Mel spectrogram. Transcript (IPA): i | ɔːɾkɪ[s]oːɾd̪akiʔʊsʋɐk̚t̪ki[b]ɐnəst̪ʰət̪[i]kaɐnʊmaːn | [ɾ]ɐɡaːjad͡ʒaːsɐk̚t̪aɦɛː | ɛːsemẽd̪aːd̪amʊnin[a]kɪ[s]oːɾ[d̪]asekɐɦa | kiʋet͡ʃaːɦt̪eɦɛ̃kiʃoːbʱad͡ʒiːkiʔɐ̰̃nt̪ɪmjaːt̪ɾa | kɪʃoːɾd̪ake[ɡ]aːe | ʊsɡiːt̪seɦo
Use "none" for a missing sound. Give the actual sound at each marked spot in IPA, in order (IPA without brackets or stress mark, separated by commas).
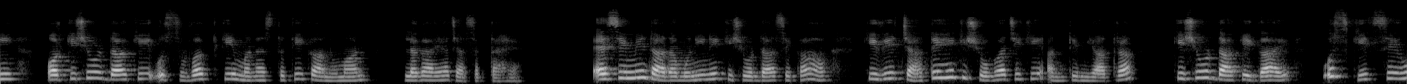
ʃ, m, i, l, e, ʃ, d̪, ɡ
